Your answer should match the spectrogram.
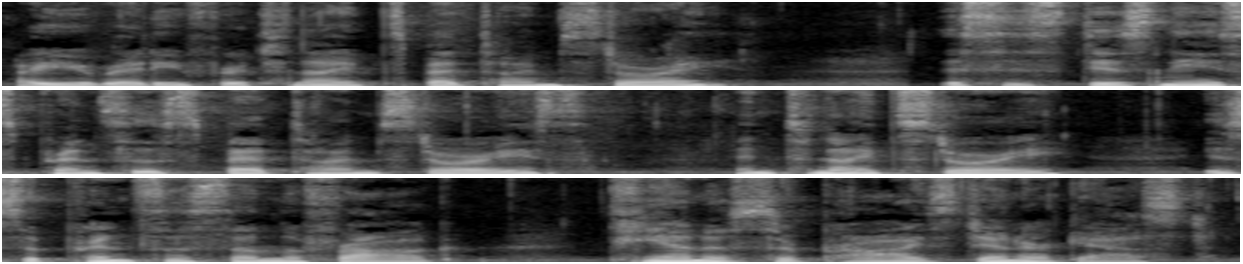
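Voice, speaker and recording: A woman reading a bedtime story aloud to a child, gentle and unhurried. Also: low-pitched, animated.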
